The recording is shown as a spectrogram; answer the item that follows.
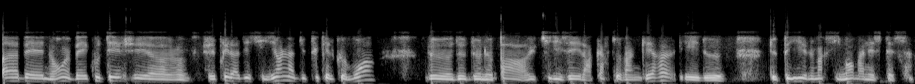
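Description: A man at a moderate pace, with ordinary pitch variation and very even loudness. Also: medium pitch for a man. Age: 60s. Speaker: caller. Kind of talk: radio call-in testimony. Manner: halting.

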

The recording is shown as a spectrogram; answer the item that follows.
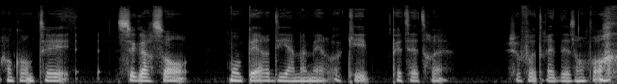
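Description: A woman with a Dutch accent speaks with long, frequent pauses. The sound is dry and close, with no echo. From Netherlands. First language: Dutch (speaking French). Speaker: singer-songwriter. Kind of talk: radio interview. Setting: studio. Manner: halting.

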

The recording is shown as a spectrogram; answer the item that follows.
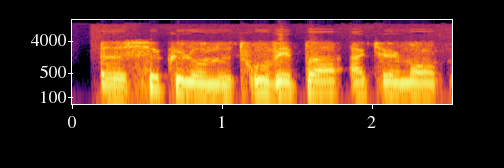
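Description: A man talks fairly slowly, with noticeable background noise behind him. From France, Creuse. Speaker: e-scooter tour business owner. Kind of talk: radio interview. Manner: hesitant, with fillers.

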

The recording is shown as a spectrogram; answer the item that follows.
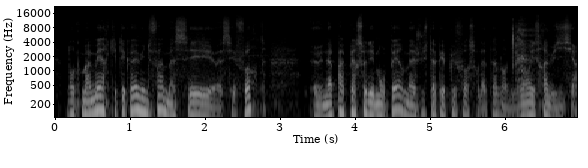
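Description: Noticeable background noise runs under a man's fairly low-pitched voice. He talks at a very fast pace with lively intonation. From France, Reims. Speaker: violist and string quartet teacher. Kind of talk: radio interview. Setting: live radio before audience in hotel. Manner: halting, many hesitations.

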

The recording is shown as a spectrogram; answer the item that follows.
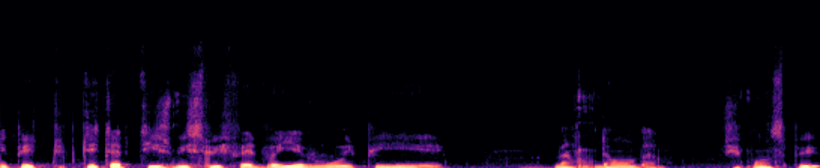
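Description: A woman's very deep, low, somewhat breathy voice in a dark, mellow tone, fairly slow with long, frequent pauses and ordinary pitch variation. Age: old. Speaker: nursing home resident on strike. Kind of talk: interview.

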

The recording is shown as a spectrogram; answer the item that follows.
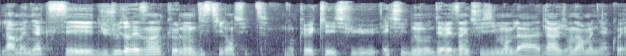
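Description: A man with medium pitch talks at a fairly quick pace, with ordinary pitch variation and hardly any pauses. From Burgundy, France. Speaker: wine merchant. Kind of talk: street interview. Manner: hesitant, many fillers.

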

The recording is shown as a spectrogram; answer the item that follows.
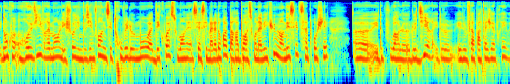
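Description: Somewhat breathy and fairly high-pitched, a woman speaks at a very fast pace with fairly even intonation. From France, Hautes-Alpes. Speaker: rock climber and writer. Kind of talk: radio interview.

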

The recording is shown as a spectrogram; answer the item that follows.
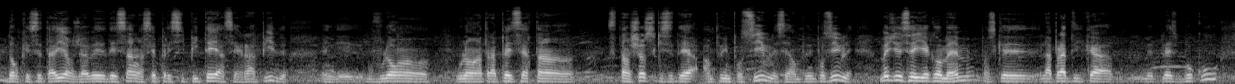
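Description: Fairly high male voice at a moderate pace, with ordinary pitch variation and noticeable background noise. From Dominican Republic. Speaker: illustrator. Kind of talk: interview. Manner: halting.

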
